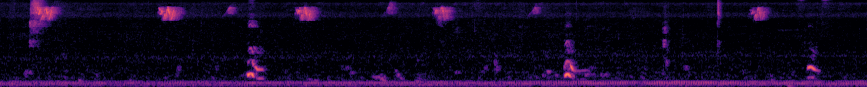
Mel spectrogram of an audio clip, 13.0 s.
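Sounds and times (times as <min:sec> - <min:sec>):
low bird call: 0:00.4 - 0:00.9, 0:11.3 - 0:12.5
birds chirping: 0:00.4 - 0:01.0, 0:02.3 - 0:12.6.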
